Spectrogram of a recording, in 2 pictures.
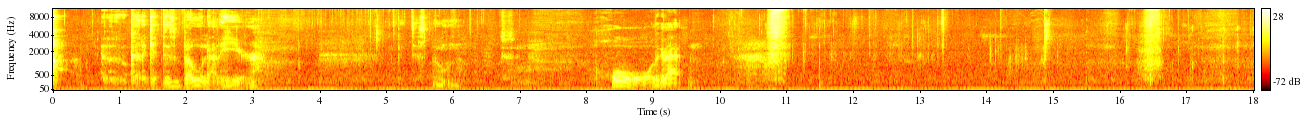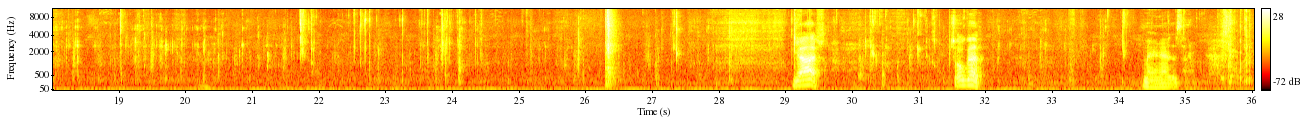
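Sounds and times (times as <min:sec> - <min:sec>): wet chewing: 0:03.5 - 0:06.5, 0:11.0 - 0:26.0, 0:26.8 - 0:28.6, 0:29.6 - 0:34.3, 0:35.2 - 0:36.0.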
